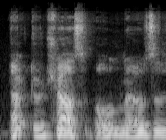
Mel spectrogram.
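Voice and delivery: normal talking voice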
